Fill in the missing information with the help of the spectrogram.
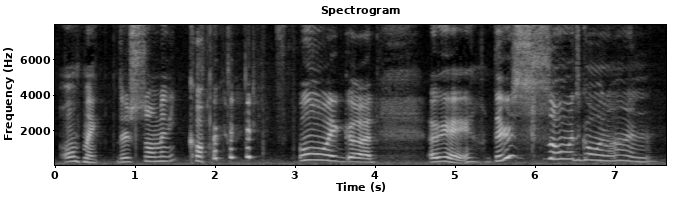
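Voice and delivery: loud, breathless gush, slowing on the last words; overwhelmed by it all; overwhelmed excitement. Real, not acted. Fan finding many photo cards gushes loudly, overwhelmed.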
